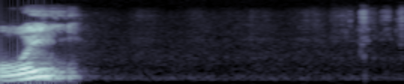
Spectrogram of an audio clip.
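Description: A man's voice speaking, breaking off about half a second in, followed by dead silence with a single faint tick near the end.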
